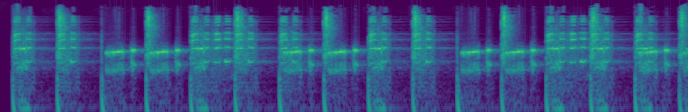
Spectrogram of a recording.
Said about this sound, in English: And yes, Froghouse is an interesting experimental genre of electronic music.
